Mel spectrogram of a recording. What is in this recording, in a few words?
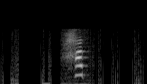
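"hat1", Cantonese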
